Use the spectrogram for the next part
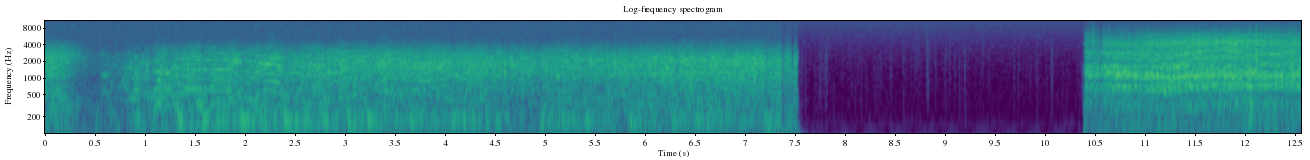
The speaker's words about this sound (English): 29th of May is Sunday, going along the Theodosian walls. Tractor here clearing some debris, pushing it down into the moat, it looks like.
